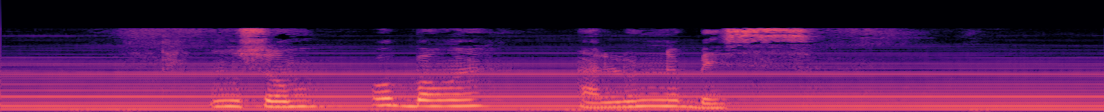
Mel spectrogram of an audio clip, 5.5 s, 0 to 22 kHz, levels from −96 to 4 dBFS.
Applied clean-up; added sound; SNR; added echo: none; Bowed string instrument; 5 dB; none.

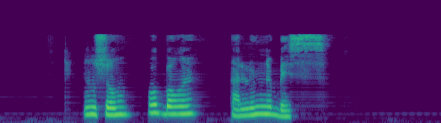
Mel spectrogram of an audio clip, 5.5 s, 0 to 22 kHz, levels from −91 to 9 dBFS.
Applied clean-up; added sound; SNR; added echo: neural mask model DeepFilterNet 3.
